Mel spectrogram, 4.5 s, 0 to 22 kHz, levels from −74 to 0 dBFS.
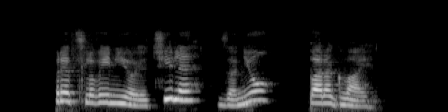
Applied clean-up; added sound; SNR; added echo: none; none; none; none.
